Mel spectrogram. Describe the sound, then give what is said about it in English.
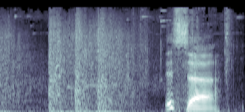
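Rapid gunfire from a fast-firing gun in a video game: a quick burst of sharp, closely spaced shots. “this gun fires incredibly fast, but then kind of reloads at more or less normal speed. So I can empty the clip just amazingly quickly”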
